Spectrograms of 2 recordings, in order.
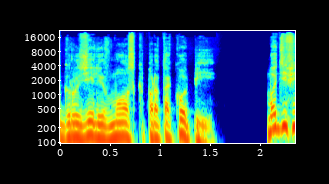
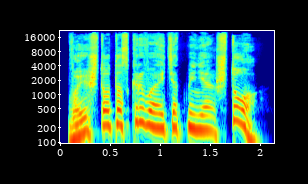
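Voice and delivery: high-pitched demanding exclamation; exclaiming; 9 semitones higher than usual. A narrator's reading. Kenni suspecting they hide something from her, exclaiming. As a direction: exclaim it, pitch well up, pressing for an answer. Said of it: "воскликнула Кенни".

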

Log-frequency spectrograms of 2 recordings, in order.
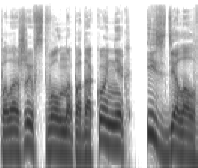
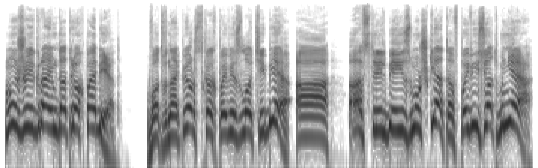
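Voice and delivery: insistent king; 10 semitones higher than usual. Acted. King insists on another contest, high and rising. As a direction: push the last words out harder. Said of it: "Последние слова он произнёс громче остальных".

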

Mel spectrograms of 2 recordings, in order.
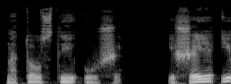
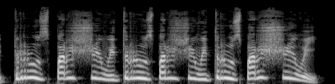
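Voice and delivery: higher, louder, slow tearful yell; tearful shout; 6 dB louder, slower than usual. A narrator's reading. Aglaya shouting down the stairwell at Senya, tearful. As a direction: scream it after him, near tears. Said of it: "крикнула она плачущим голосом".

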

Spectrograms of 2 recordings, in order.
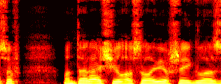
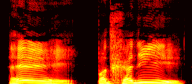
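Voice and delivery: booming herald's call, pitched higher; town crier; 5 semitones higher, much slower than usual. Acted. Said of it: "кричал он зычным голосом глашатая".

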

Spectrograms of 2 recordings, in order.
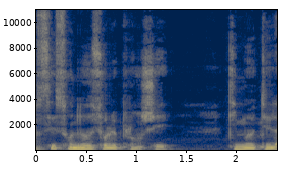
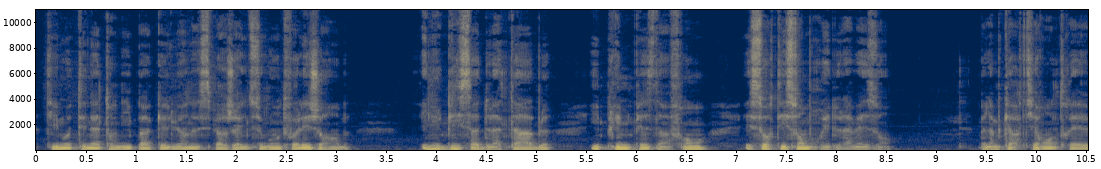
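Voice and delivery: ordinary delivery

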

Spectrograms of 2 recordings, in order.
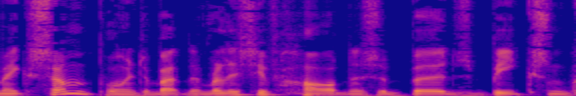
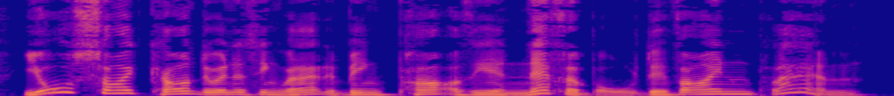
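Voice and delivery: smug; 10 semitones higher than usual. Acted. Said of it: "with a trace of smugness".

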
